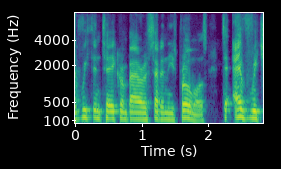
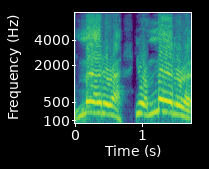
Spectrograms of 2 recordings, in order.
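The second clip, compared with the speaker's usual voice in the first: shrill, high, raised screaming; 9 semitones higher, 5 dB louder than usual. Retelling a brawl where one man screams at another: imitating someone screaming. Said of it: "is just screaming".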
